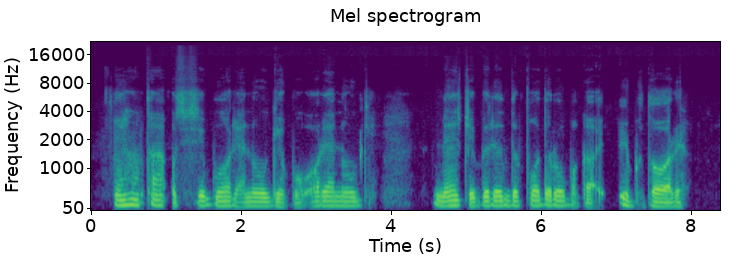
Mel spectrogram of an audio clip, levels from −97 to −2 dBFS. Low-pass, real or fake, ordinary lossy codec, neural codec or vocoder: 19.8 kHz; real; Opus, 24 kbps; none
